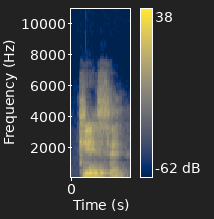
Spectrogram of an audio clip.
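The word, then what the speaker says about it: גפן: Et puis pour geffen, on met l'accent sur l'avant-dernière syllabe, c'est-à-dire la première, on dira geffen.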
